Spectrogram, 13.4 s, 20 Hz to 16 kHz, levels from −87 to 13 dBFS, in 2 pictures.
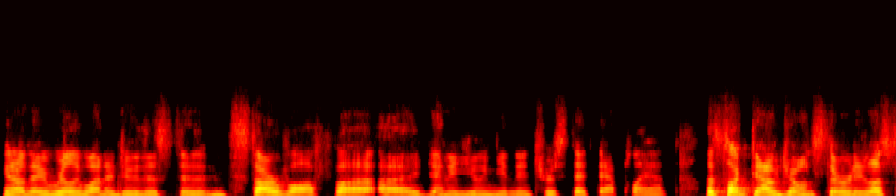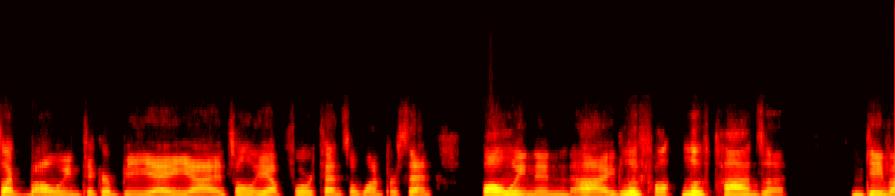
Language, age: English, 50-69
